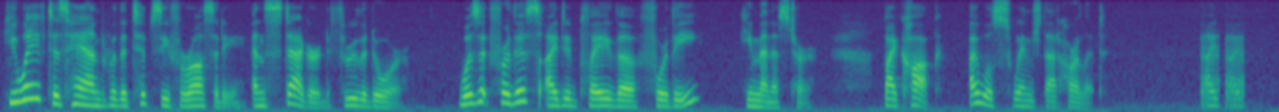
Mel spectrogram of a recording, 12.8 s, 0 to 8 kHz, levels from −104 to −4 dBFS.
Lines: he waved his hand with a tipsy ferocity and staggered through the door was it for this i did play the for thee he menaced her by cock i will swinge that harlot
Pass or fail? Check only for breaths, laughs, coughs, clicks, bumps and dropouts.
fail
